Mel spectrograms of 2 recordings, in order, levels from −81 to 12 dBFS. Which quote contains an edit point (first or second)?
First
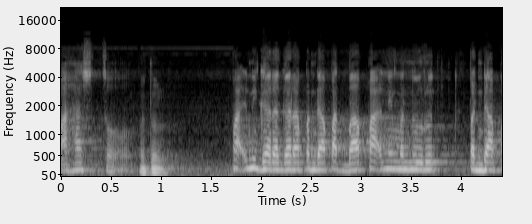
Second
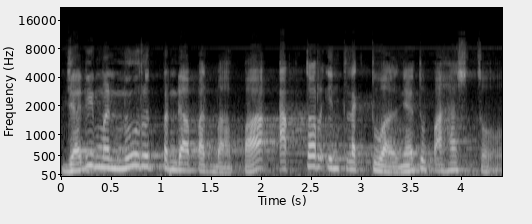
first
